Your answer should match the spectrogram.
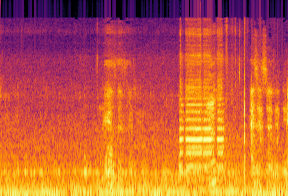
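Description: A vehicle horn sounds one short blast, a little over half a second long, about three seconds in, over a steady low rumble of road traffic.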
